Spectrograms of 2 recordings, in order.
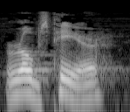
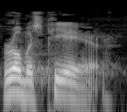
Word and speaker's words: Robespierre: The anglicized pronunciation is Robespierre. The French pronunciation is Robespierre. Take your pick.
